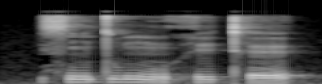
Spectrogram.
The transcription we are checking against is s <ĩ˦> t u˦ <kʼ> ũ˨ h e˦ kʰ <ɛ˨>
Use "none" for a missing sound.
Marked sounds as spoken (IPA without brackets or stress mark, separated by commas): ĩ˦, ŋ, ɛ˨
